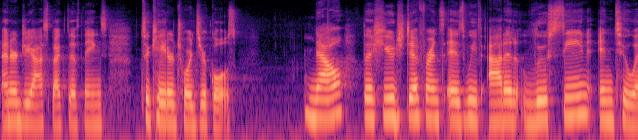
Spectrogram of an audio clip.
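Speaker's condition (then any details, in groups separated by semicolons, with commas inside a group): No condition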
